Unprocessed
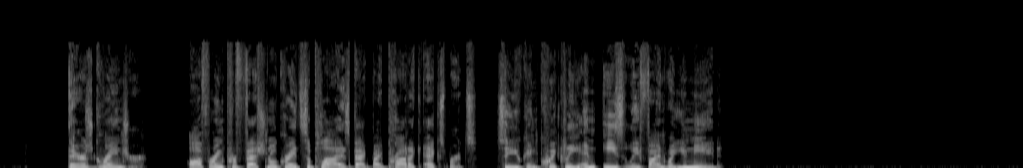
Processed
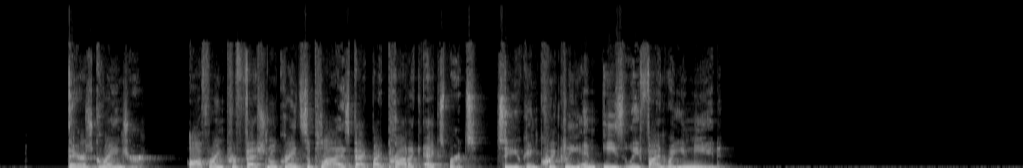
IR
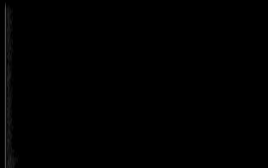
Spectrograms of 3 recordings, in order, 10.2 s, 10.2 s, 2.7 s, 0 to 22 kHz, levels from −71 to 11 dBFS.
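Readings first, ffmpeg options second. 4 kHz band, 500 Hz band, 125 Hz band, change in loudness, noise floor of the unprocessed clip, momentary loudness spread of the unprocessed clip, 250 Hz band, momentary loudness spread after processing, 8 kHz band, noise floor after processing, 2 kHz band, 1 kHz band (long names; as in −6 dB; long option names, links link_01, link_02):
+3.5 dB, +2.5 dB, +2.5 dB, +2.5 dB, −67 dBFS, 10 LU, +2.0 dB, 7 LU, +4.0 dB, −55 dBFS, +2.5 dB, +2.5 dB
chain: -filter_complex "[0:a]asoftclip=type=tanh:threshold=-13dB,acompressor=threshold=-27dB:ratio=6,asplit=2[link_01][link_02];[link_02]highshelf=frequency=6500:gain=-7[link_03];[1:a]atrim=start_sample=2205[link_04];[link_03][link_04]afir=irnorm=-1:irlink=0,volume=10dB[link_05];[link_01][link_05]amix=inputs=2:normalize=0,volume=3.5dB"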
